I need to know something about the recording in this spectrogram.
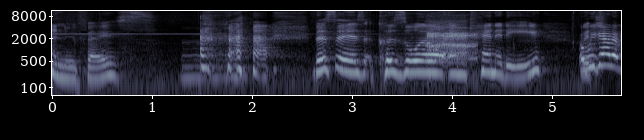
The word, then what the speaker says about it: Koziol: KOZIOL. So, phonetically? KOZIOL. I'm going to say KOZIOL.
